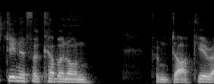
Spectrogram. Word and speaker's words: Darkyra: Oh thanks Gina for coming on from darker. Am I say am I pronouncing it right? Darker is am I pronouncing it correctly? Perfect.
